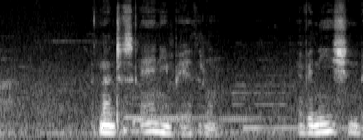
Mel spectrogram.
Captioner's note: in italian accent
